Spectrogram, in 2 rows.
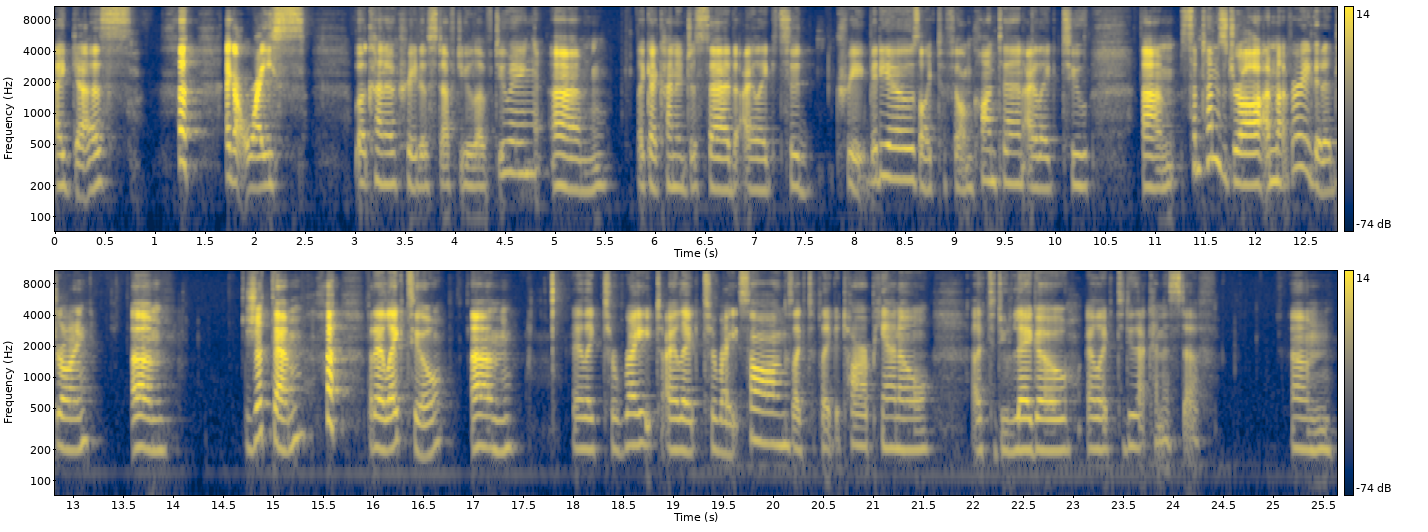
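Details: Vocal tics (Tourette syndrome) in a 26-year-old woman; the tics include a repeated phrase that she says came from something an ex-boyfriend said.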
